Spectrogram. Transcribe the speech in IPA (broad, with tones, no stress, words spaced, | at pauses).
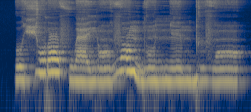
ʊ˩ço˥ɾɔ˥ fwæ˩jɔ̃˩vɔ˥ ndõ˩ɲẽ˩mbɨ˩vɔ̃˩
